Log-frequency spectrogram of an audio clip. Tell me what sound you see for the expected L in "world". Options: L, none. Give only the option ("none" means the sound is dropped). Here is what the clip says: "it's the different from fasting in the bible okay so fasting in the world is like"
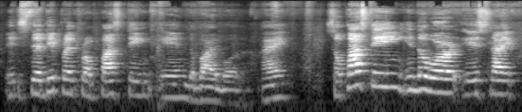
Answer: none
